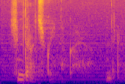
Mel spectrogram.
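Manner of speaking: whisper. Acted. Sorrowful aside.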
